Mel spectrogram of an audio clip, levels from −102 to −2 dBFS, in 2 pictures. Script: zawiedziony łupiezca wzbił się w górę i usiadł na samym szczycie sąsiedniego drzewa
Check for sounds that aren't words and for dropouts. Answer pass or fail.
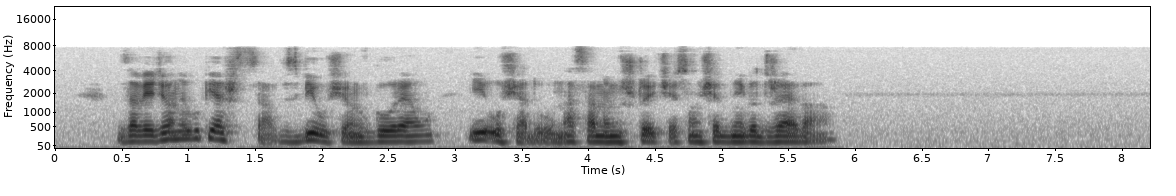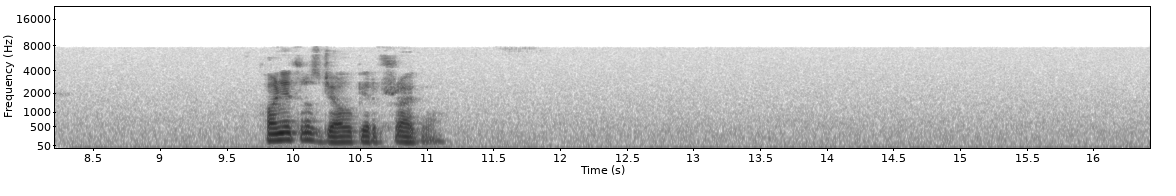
pass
